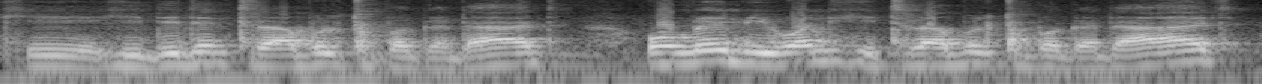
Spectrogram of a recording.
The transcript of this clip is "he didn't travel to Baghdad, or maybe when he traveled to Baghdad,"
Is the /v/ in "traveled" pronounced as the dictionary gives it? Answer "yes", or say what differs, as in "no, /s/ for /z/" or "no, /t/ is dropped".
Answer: no, /b/ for /v/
